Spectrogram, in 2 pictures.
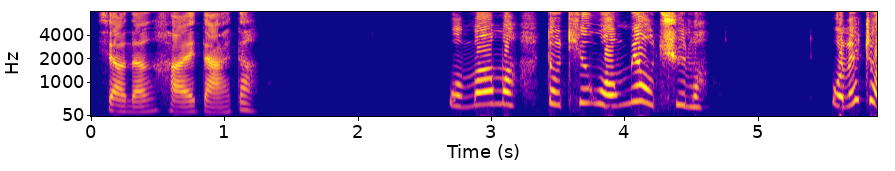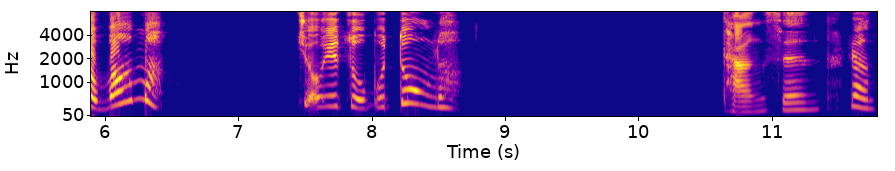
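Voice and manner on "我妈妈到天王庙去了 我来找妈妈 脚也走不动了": put-on high, childlike and a little loud; lost child whimpering for his mother; little boy voice. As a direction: play a tired lost little boy pleading. Little boy answers crying.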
